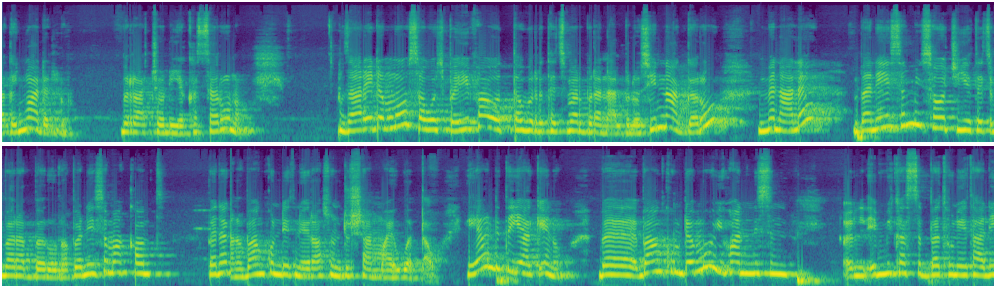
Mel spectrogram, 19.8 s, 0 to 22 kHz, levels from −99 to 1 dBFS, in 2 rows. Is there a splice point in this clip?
yes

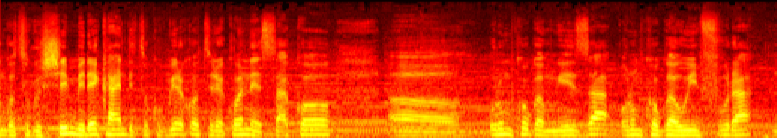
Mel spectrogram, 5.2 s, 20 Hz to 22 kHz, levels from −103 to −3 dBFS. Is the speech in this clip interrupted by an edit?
no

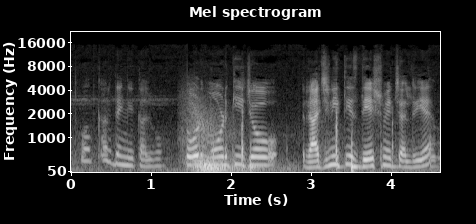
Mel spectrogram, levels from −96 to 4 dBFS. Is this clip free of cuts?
no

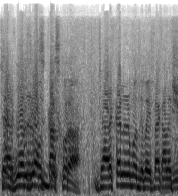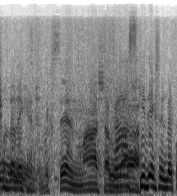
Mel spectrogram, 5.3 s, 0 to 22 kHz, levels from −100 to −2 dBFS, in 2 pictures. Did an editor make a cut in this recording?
yes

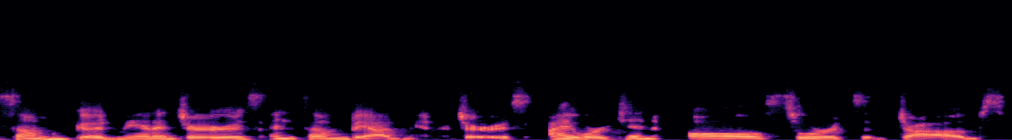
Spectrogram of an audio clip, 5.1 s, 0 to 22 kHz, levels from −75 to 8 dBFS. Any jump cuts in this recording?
yes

